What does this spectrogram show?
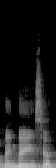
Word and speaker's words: tendência: Na palavra tendência, eu tenho 1, 2, 3 sílabas. A mais forte é a penúltima. Então, ela é uma palavra paroxítona, que termina em ditongo. Então, tendência está certo, tá?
